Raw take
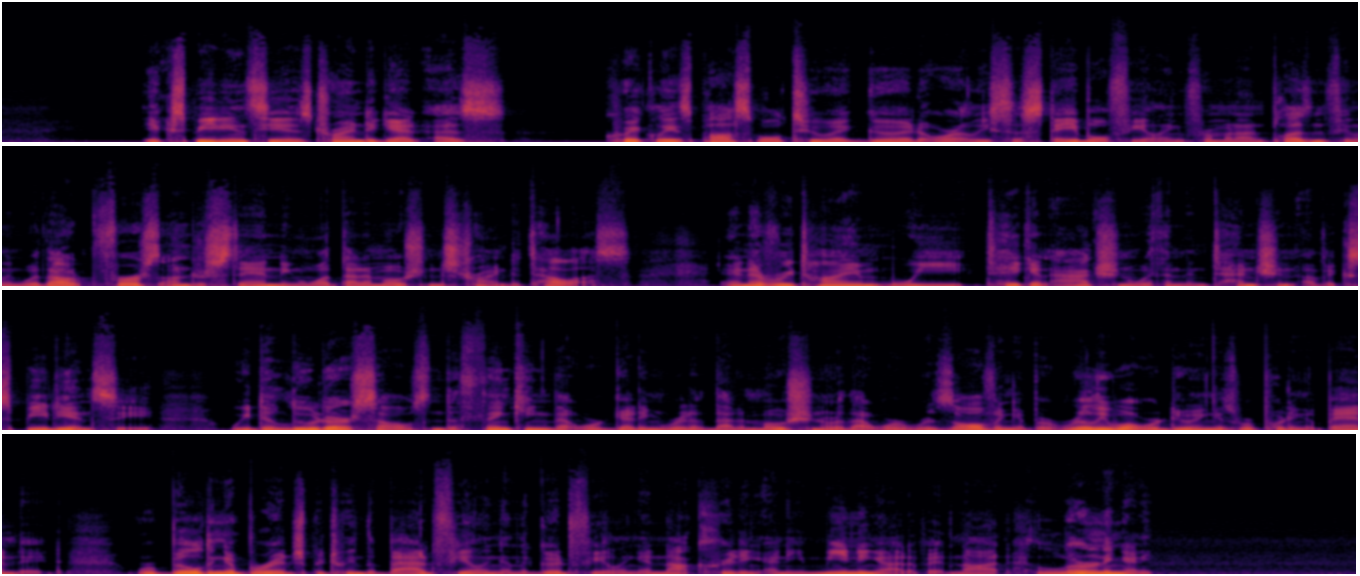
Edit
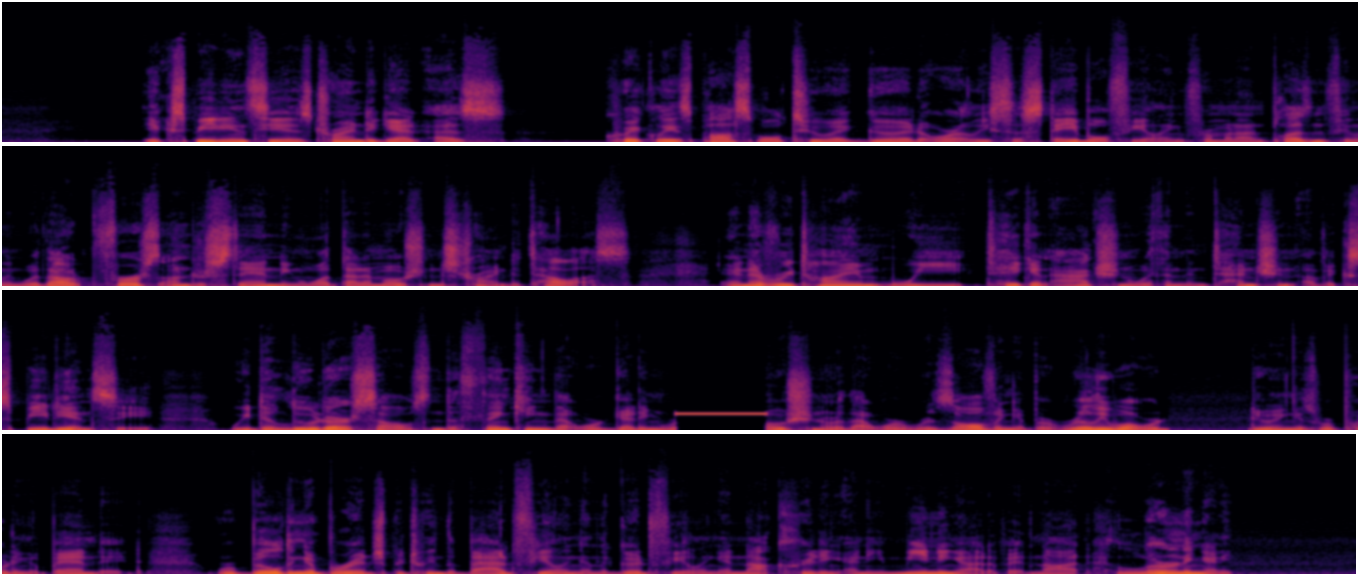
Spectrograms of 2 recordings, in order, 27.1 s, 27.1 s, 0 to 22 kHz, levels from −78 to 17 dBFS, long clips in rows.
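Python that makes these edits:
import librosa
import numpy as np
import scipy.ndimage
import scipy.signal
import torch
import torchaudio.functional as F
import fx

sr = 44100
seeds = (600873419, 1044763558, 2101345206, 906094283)

y = fx.edit(x, sr, fx.bleep(start_s=16.92, length_s=0.46, hz=2620.0, db=-19.0),
    fx.insert_room_tone(at_s=19.39, length_s=0.4), tone=tone)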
